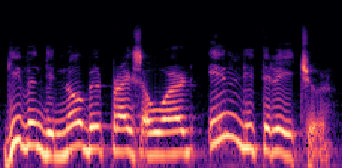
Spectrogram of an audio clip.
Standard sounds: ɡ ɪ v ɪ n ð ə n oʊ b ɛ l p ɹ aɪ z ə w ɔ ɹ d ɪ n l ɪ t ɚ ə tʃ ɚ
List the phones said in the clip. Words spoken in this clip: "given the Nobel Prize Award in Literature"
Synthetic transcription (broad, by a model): ɡ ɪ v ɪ n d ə n oʊ b ɛ l p ɹ aɪ s ə w ɔ ɹ d ɪ n l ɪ t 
